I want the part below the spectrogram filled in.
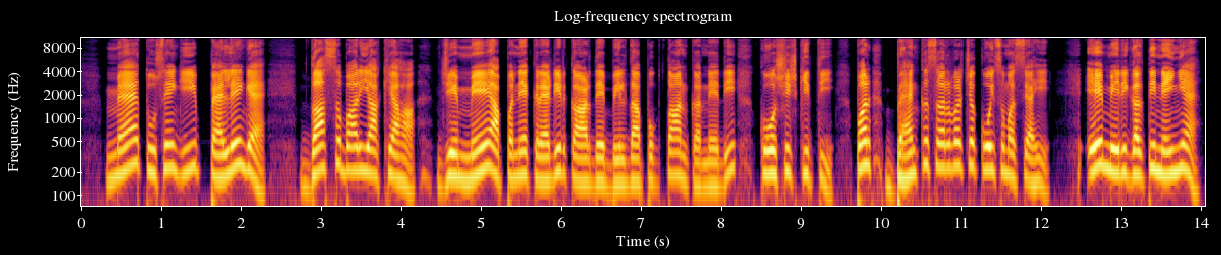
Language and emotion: Dogri, angry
